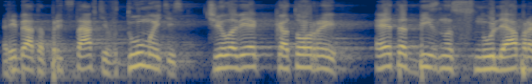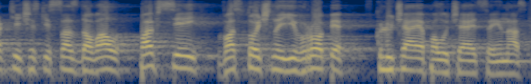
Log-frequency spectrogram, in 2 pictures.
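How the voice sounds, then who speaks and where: Brief: fairly high-voiced male emcee, rousing intro, hall echo. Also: normal speed, darkish tone, dull audio. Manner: rousing, builds up the next speaker. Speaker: event emcee. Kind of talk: stage introduction.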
